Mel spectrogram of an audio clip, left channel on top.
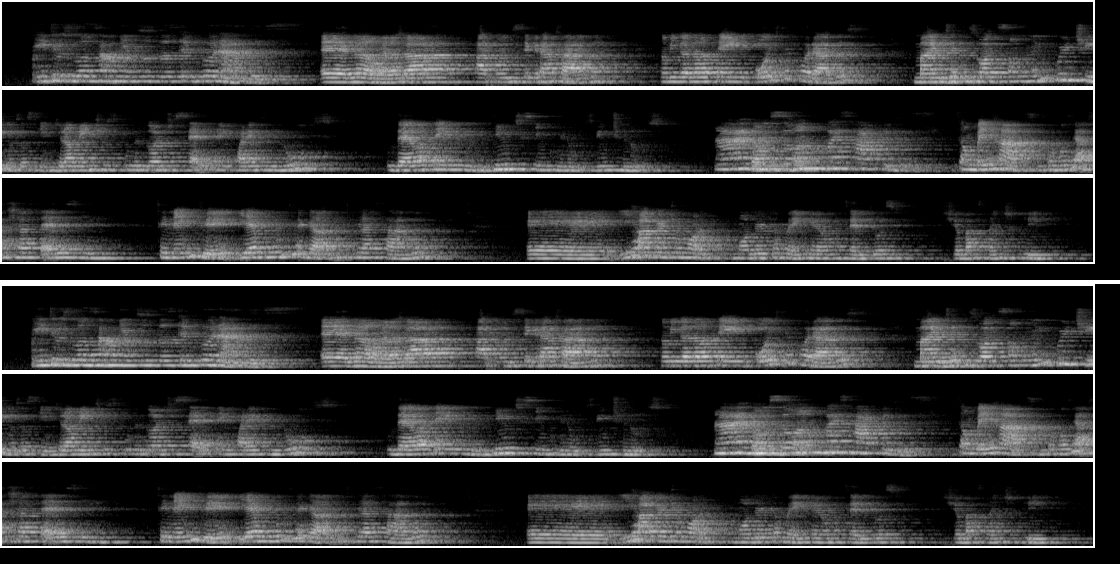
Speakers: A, on the right; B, in the centre.
A: entre os lançamentos das temporadas.
B: É, não, ela já parou de ser gravada. Se não me engano, ela tem oito temporadas, mas
A: Hum.
B: os episódios são muito curtinhos, assim. Geralmente os, os episódios de série têm 40 minutos, o dela tem 25 minutos, 20 minutos.
A: Ai,
B: Então
A: bom que são
B: são,
A: mais rápidos.
B: são bem rápidos. Então você assiste a série assim, sem nem ver, e é muito legal, é muito engraçada. É, e How I Met Your Mo- Mother também é uma série que eu assistia bastante de,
